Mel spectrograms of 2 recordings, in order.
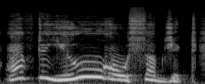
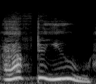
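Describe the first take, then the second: First: Loud, high swoop, then settling; lion's roar. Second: High, polite goat offer; bleating goat. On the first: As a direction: return the courtesy as a roaring lion. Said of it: "roared the lion". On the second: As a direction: give way as a humbled goat. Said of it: "bleated the goat". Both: A narrator's reading.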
